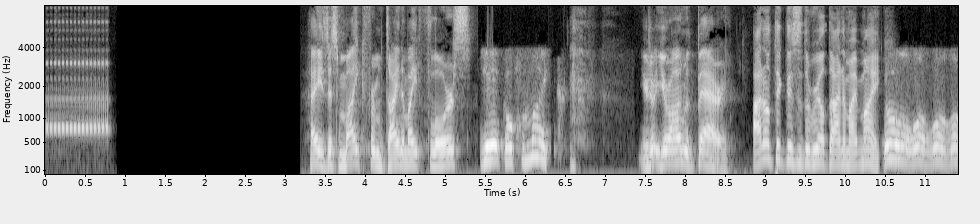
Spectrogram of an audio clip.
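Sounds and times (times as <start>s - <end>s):
telephone ringing for a call to Dynamite Floors: 0.0s - 0.9s
speech: 3.3s - 6.8s, 7.4s - 11.3s.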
